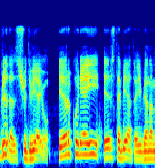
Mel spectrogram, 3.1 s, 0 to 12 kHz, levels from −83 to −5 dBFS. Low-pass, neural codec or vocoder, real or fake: 7.2 kHz; none; real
